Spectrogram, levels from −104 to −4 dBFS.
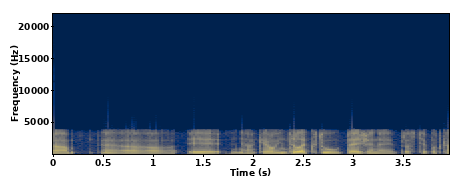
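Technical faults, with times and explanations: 0.52 to 0.60 s, bit errors on an ADPCM link: a short pop and rough burst with a brief level change. Flipped bits upset the decoder's step size and predictor, so the damage rings on for 80 ms. The error rate is very low.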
